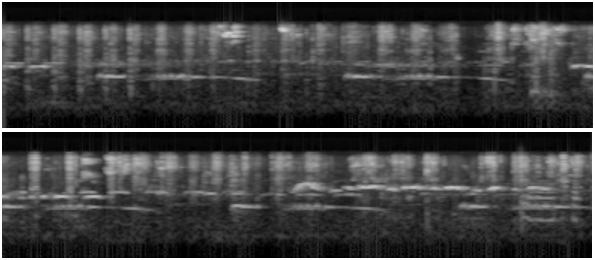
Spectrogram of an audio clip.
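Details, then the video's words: Group of caged, wild-caught spotted doves under daily care to encourage calling: low, soft coos drooping in pitch, repeated about every one to two seconds, over a dense background of sharp high chirping and some flapping. "perawatan harian derkuku ombyokan agar cepat gacor"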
